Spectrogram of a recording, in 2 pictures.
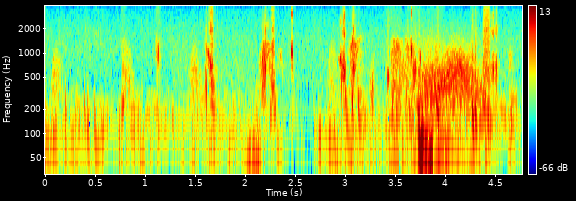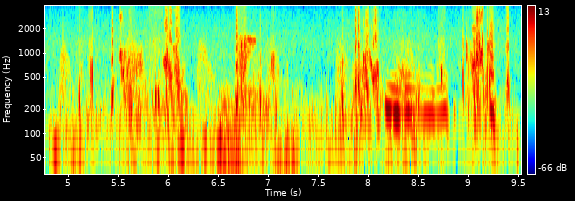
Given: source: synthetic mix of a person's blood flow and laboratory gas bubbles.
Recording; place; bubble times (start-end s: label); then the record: Doppler ultrasound of blood flow; subclavian vein
0.76-0.82 s: bubbles
1.10-1.17 s: bubbles
1.58-1.73 s: bubbles
2.14-2.39 s: bubbles
2.43-2.51 s: bubbles
2.93-3.30 s: bubbles
3.40-3.98 s: bubbles
4.25-4.73 s: bubbles
5.07-5.15 s: bubbles
5.19-5.25 s: bubbles
5.42-6.17 s: bubbles
6.65-7.12 s: bubbles
7.71-7.80 s: bubbles
7.83-8.17 s: bubbles
8.25-8.55 s: bubbles
8.70-8.78 s: bubbles
8.91-9.30 s: bubbles
9.37-9.44 s: bubbles
From the record:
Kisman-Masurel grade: 232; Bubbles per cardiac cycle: several, 3 to 8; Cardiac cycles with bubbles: 50 to 99%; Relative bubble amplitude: moderate (0.250 to 0.450); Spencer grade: 3 (all of the cardiac periods contain showers or single bubble signals, but not dominating or overriding the cardiac motion signals); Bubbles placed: anywhere in the cardiac cycle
